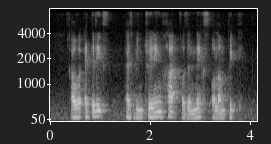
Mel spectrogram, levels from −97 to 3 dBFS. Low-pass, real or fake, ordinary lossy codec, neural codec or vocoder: 7.2 kHz; real; Opus, 64 kbps; none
